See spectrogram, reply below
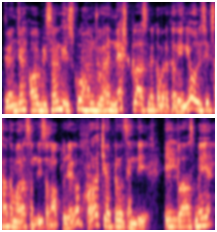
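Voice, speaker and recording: A man's voice: on the high side, animated, fast, breathy edge, poor audio. A man teaching an online exam-prep lesson, asking his viewers questions and answering them himself, drawing out the key syllables. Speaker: Hindi teacher.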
